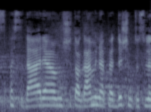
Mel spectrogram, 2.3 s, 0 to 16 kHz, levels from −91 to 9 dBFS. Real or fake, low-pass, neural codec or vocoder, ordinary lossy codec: real; 14.4 kHz; none; MP3, 48 kbps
